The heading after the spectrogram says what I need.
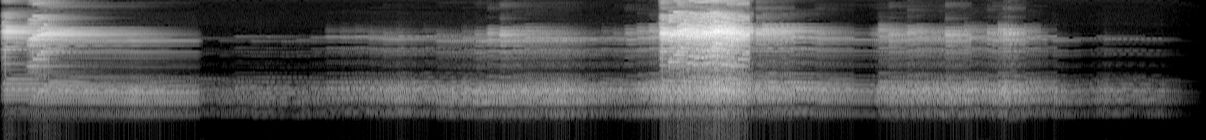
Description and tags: Panning chimes processed with a granular synthesis software.
chime, granular, pan, synthesis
